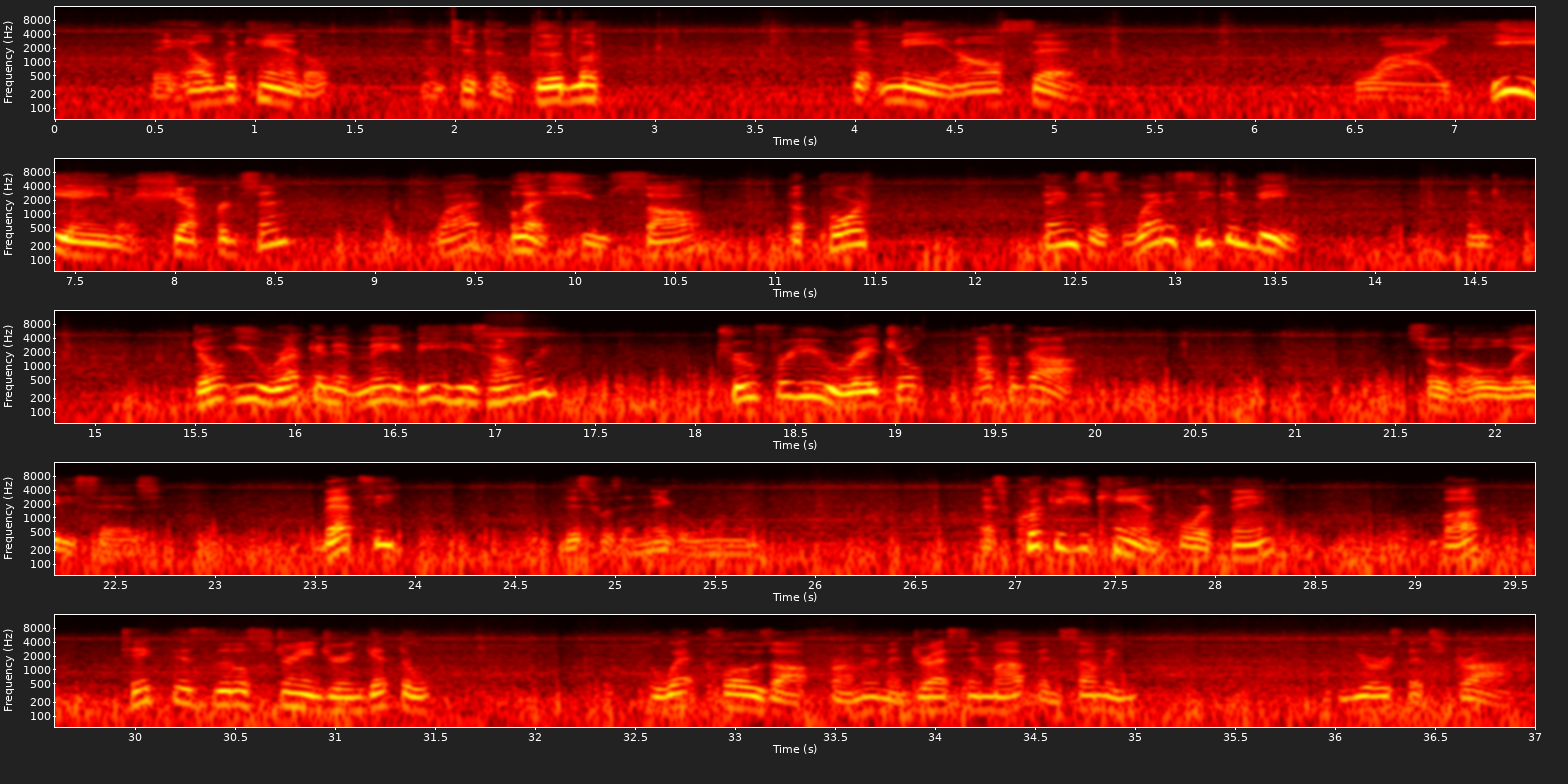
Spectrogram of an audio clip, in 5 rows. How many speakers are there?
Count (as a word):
one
